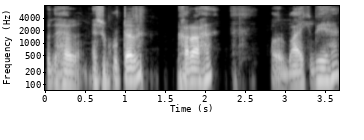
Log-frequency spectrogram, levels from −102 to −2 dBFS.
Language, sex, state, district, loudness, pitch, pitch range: Hindi, male, Bihar, East Champaran, -21 LUFS, 105 Hz, 100-125 Hz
